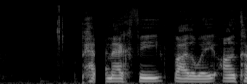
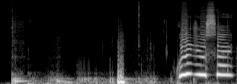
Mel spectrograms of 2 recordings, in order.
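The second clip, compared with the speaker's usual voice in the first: much higher, much louder yell; furious shout; 18 dB louder, faster than usual. Retold or imitated. Brock yelling at Heyman, hammed-up furious shout. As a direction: explode at him.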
